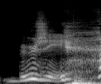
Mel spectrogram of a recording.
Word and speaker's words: Bugey: It's S-A-V-O-I-E. It's a region in pretty far east France. And a fun fact is that a sub-region of the Savoie is bougie. Spelled B-U-G-E-Y. But I was reminded of Mondus because I just drank a bottle of bougie Mondus from Maison Angelot, or Angelo.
